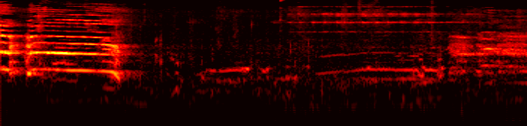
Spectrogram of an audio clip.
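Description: Gamefowl roosters crow at a game farm, one loud close crow at the start followed by fainter, more distant crows and clucks, with no talk.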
